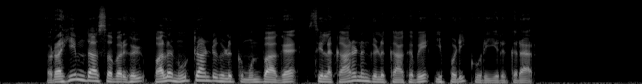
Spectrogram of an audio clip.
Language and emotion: Tamil, neutral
